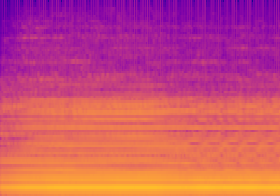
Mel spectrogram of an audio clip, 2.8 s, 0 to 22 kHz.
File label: C#1 SOLO CELLO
